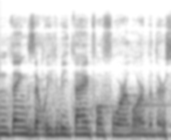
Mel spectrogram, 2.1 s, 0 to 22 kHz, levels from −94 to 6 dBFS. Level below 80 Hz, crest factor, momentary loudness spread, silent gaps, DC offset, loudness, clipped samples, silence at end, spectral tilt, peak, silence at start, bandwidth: -70 dBFS; 14 dB; 5 LU; none; under 0.1%; -30 LUFS; under 0.1%; 0 s; -6.5 dB/octave; -14 dBFS; 0 s; 14.5 kHz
